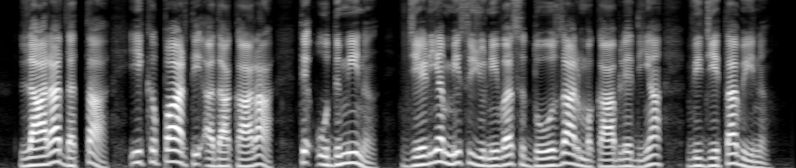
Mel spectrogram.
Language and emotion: Dogri, neutral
